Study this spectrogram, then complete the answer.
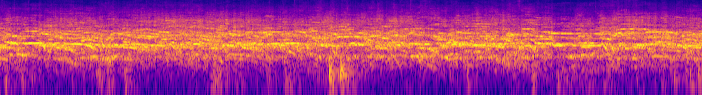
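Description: A crowd cheers and shouts loudly throughout.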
